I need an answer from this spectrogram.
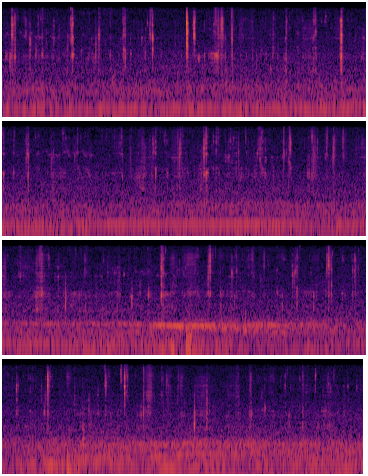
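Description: Close-up chewing and biting of a slice of pepperoni pizza, with many scattered sharp mouth clicks, the loudest about four and seven seconds in. A faint low hum runs underneath.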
